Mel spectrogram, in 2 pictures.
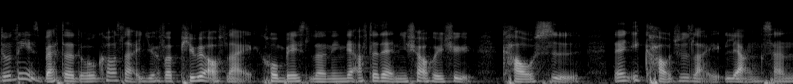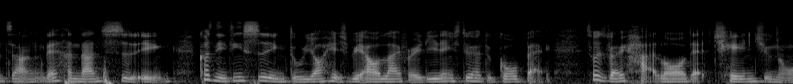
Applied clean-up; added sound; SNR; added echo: none; none; none; none.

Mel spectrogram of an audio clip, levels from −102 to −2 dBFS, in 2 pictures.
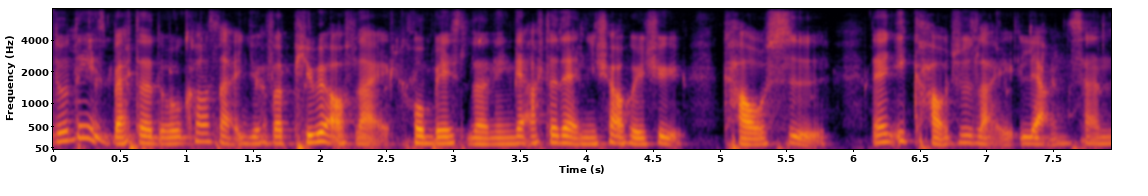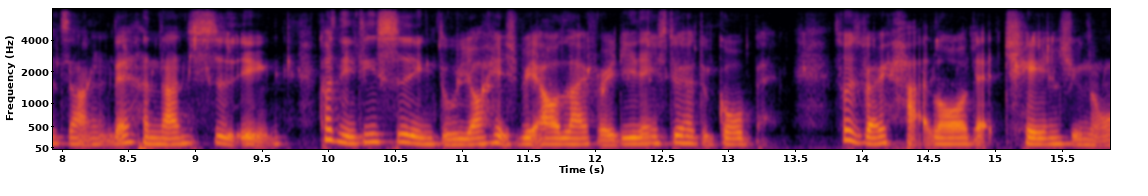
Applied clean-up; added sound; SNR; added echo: neural mask model DeepFilterNet 3.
